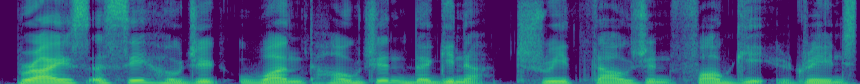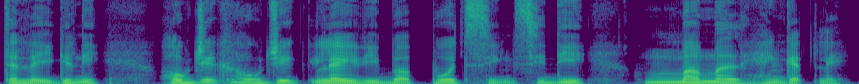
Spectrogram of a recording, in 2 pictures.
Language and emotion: Manipuri, neutral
